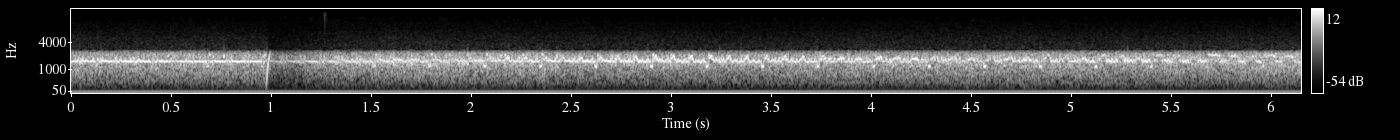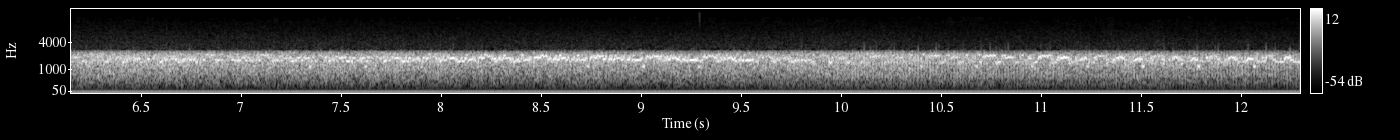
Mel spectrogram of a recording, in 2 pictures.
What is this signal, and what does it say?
SSTV (slow-scan television), Scottie 2.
